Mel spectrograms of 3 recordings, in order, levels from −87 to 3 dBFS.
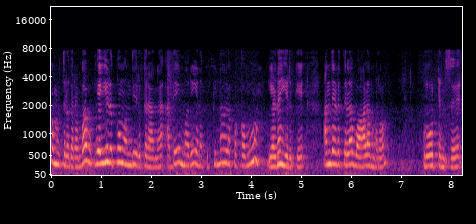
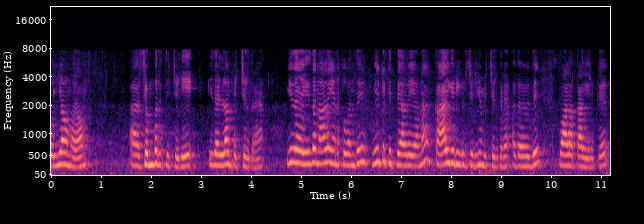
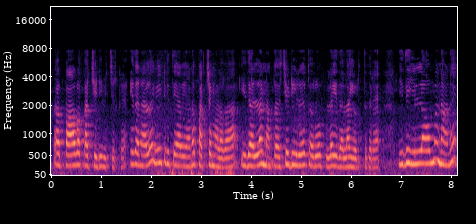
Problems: background conversations at intervals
